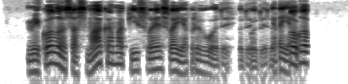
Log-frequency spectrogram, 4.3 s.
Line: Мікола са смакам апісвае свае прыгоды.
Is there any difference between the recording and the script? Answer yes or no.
yes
